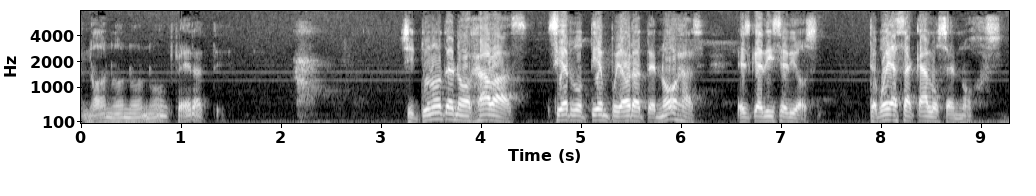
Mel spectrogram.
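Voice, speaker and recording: A man's voice: medium pitch, low-quality recording. A man preaching a sermon in a conversational way, acting out little quotes and asking the congregation questions.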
